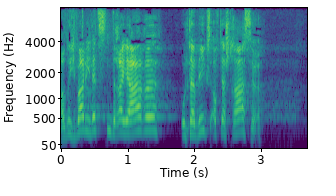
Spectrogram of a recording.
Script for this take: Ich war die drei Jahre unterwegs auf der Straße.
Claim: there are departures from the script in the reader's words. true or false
true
